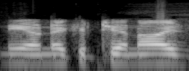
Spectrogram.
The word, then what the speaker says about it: neonicotinoids: But generally, I pronounce it neonicotinoids. There are, variations. I think just about anything is acceptable.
